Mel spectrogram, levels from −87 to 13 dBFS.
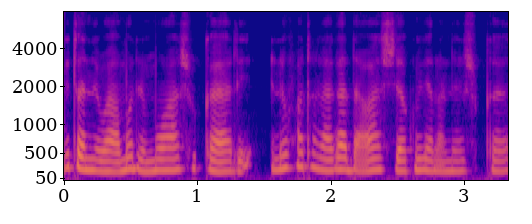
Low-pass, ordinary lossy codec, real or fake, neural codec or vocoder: none; none; fake; codec, 16 kHz, 4.8 kbps, FACodec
